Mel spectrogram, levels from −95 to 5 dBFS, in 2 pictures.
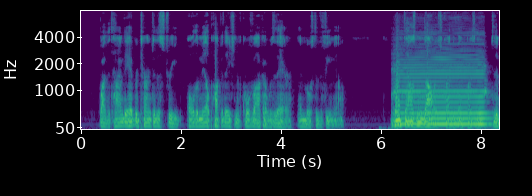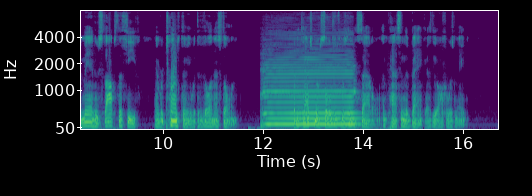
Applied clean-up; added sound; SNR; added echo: none; Bowed string instrument; -3 dB; none.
